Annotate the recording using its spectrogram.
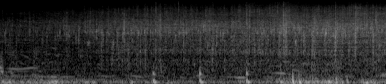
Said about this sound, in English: Fried fish is prepared outside a small dwelling. This village of a few hundred people is not far from the sea, and fish is one of the few fresh foods that villagers can easily find.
